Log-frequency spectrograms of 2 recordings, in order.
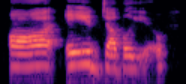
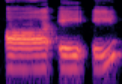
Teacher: I'm allowing my mouth to stay pretty rounded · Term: aw vowel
